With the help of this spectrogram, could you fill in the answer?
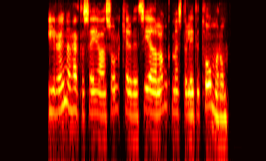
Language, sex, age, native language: Icelandic, female, 30-39, Icelandic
